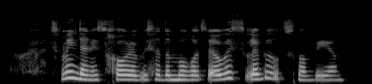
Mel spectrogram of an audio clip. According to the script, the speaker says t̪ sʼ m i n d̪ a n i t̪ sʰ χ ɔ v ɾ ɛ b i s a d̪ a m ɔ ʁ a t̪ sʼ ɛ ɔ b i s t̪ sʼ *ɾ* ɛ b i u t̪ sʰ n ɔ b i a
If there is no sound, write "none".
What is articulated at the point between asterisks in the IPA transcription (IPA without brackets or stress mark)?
l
